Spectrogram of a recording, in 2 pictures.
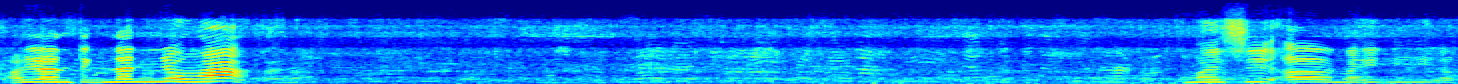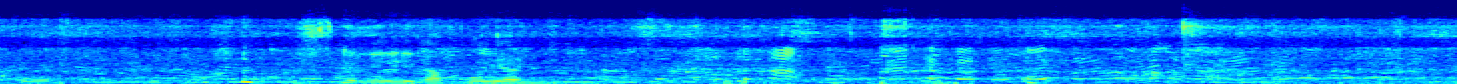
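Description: A crowd of men and women chatters at a distance outdoors.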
